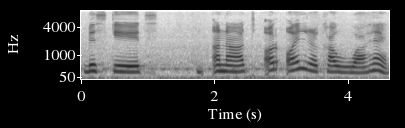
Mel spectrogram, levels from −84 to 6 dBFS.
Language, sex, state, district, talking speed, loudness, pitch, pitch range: Hindi, female, Madhya Pradesh, Dhar, 90 wpm, -15 LUFS, 240 Hz, 220-265 Hz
